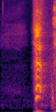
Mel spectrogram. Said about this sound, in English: Uh-oh. Have a sneeze?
